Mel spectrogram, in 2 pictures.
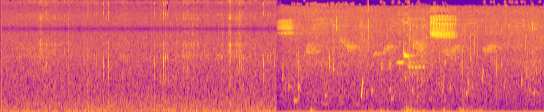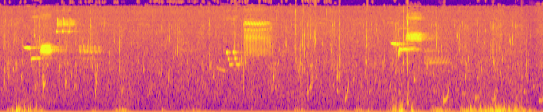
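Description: Faint outdoor ambience with small birds giving short chirping calls several times, and a few low rumbles lasting about a second each. The first few seconds hold only a faint steady hiss.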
